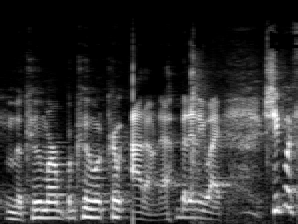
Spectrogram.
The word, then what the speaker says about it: Macomber: not a huge Debbie Macomber fan and I know I'm mispronouncing her name somebody said it was like cucumber Debbie mikuma yeah but anyway she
